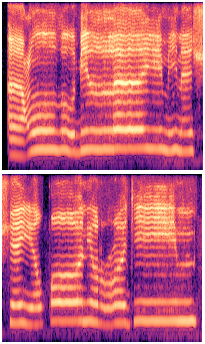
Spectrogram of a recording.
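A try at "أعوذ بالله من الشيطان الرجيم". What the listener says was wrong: 75, tapi salahnya masih sama. Salahnya itu masih huruf ro. A'udzu billahi minasyaitonir rajim. Nah, ro-nya masih tipis.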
